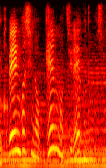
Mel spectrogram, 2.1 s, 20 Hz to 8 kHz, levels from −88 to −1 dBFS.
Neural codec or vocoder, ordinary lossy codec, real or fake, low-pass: none; Opus, 24 kbps; real; 7.2 kHz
